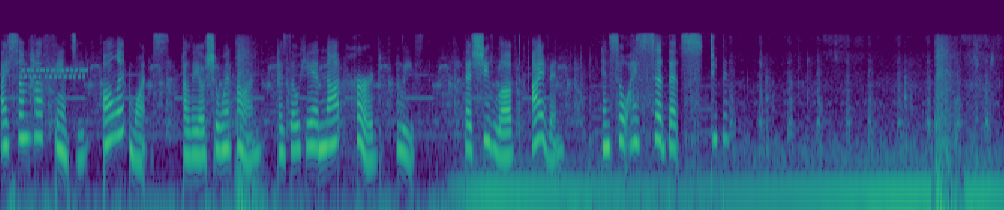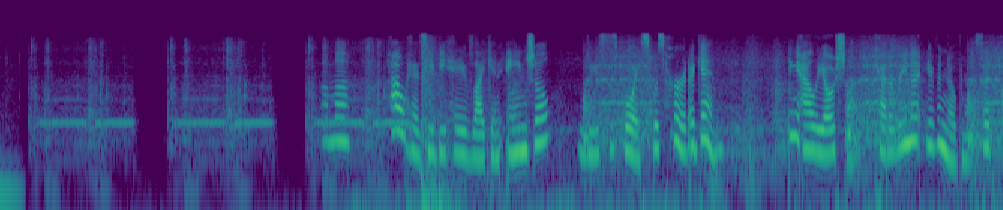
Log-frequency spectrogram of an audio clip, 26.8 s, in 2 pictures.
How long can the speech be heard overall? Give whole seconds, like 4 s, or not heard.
17 s.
